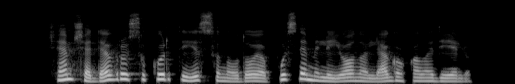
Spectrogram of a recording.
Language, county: Lithuanian, Šiauliai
